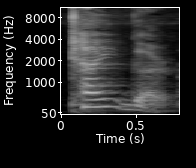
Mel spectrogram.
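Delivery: "Tiger" in two beats, weight on the first; first syllable stressed. Shown as a demonstration. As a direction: punch TI in "Tiger", then let ger fall. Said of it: "the first syllable has been stressed".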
